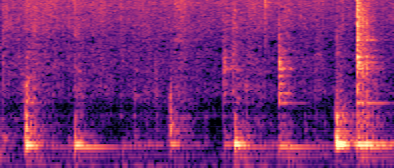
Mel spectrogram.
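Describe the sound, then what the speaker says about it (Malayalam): A spoon stirs crushed peppercorns, crushed ginger and two chillies frying in a pan, scraping in a steady rhythm about every half second over a soft, faint sizzle, close up with no talk. "കുരുമുളകിൻ്റെ അല്ലി പൊരിക്കച്ചതും ഇഞ്ചി ചതച്ചതും രണ്ട് ചീരാമുളകുമാണ് അത് ഇതിട്ടെടുത്തിട്ടുണ്ട്"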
